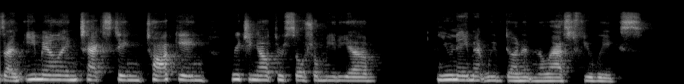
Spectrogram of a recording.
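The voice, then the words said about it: Hoarse voice. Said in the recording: “I have a cough drop stuck in my cheek while I'm talking to you, only because I'm hoarse from nonstop talking”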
